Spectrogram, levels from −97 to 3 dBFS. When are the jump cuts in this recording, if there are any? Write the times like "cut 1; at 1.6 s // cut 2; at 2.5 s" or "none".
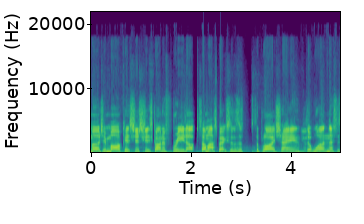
cut 1; at 2.1 s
